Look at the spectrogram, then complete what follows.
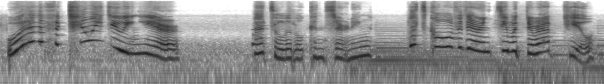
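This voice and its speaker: An actress voicing a small floating fairy companion, curious and chatty, in a video game. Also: female voice, extremely high pitch, over loud music, full character voice. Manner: lively, quick to comment.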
